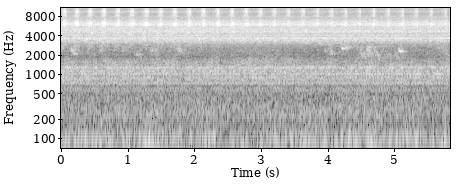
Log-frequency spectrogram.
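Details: A constant wall of bear cicada buzzing, recorded on a phone from a fourth-floor flat in Zhongli, Taiwan, in June 2013. High, evenly spaced pulses beat roughly three times each second over the broad hiss.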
